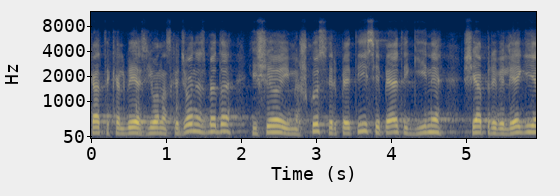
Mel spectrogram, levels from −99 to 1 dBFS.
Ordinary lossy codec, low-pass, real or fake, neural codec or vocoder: Opus, 24 kbps; 7.2 kHz; real; none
